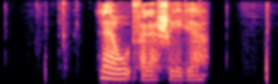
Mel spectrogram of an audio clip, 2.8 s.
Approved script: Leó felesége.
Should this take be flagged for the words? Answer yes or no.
no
